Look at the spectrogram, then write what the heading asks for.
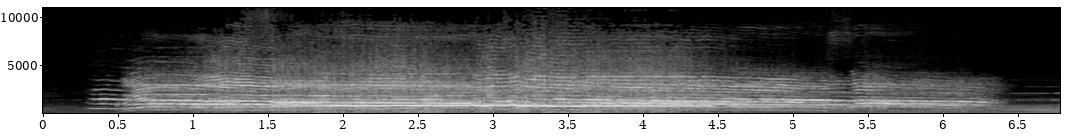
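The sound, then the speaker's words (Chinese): A large group of Israelite warriors shouts together at Joshua's order, outside the walls of Jericho on the seventh day. It is one loud, sustained roar, rising quickly and holding for several seconds before trailing off, with no single speaker standing out. “然后约书亚下令， 勇士们，我们一起喊叫吧。”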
